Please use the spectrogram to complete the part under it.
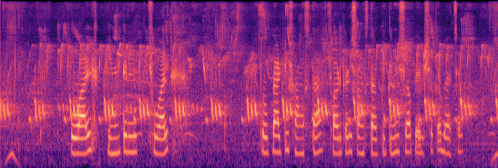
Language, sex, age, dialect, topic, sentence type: Bengali, female, 18-24, Northern/Varendri, banking, statement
